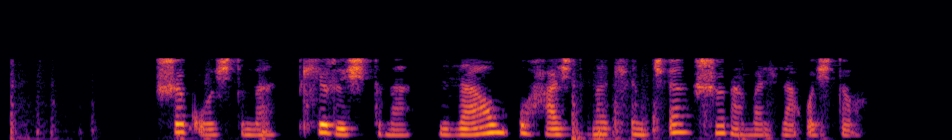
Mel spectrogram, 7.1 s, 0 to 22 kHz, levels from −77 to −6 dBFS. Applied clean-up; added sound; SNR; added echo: neural mask model RNNoise.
